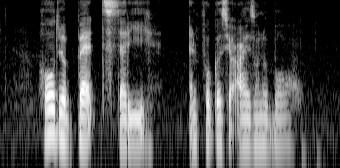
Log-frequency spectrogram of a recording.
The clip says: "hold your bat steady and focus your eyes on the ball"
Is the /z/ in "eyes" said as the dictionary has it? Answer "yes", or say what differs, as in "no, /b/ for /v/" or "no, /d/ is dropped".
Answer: yes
